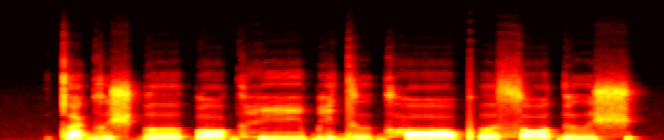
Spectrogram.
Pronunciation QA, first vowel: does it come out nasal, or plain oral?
oral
